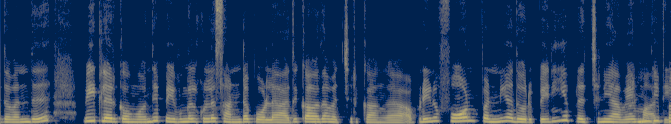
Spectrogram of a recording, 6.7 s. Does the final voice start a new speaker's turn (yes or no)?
yes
